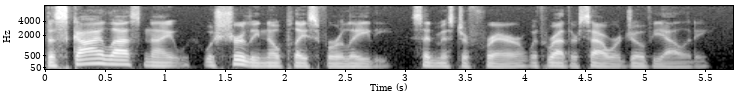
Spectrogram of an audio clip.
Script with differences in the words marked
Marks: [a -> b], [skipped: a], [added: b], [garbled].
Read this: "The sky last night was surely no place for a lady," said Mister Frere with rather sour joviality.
"The sky last night was surely no place for a lady," said Mister Frere with rather sour joviality.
